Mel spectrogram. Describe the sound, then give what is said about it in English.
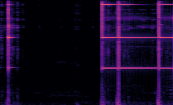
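A bicycle bell gives one short bright ding, then after a pause several quick metallic rings that blend into a sustained shimmering tone, loud and alone. “By the way, that's your bell that you have now.”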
